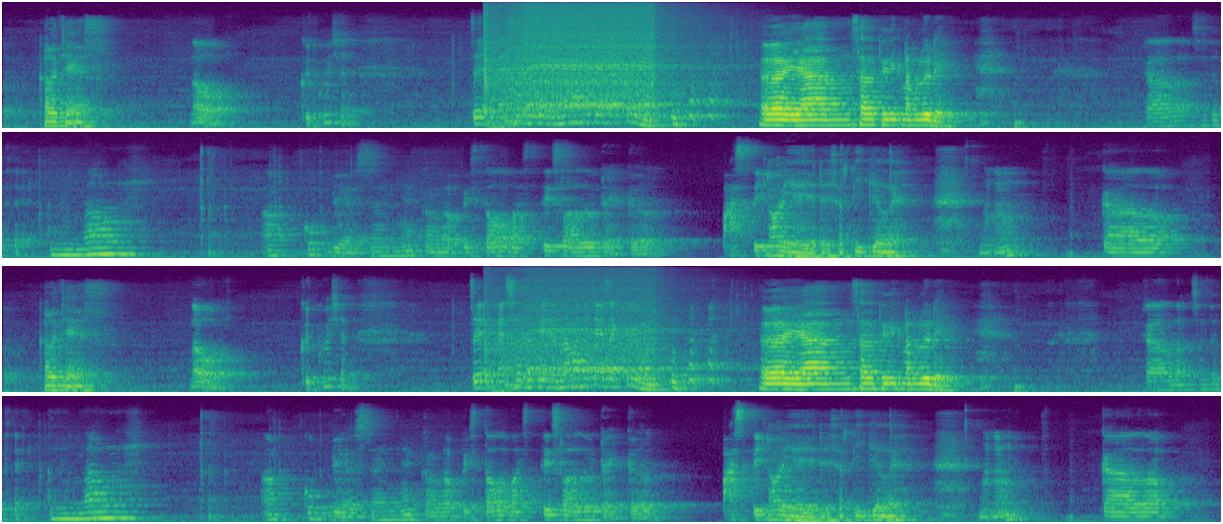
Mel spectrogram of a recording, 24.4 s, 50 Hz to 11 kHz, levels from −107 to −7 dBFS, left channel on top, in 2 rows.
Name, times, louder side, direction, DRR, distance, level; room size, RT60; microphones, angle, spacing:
voice 1, 0.4-1.0 7.6-10.2 14.3-14.4 19.8-21.2 21.5-21.8, left 1 dB, 15° left, 2 dB, 0.9 m, -25 dB
voice 2, 1.9-2.3 3.0-4.0 4.7-7.2 10.6-11.0 11.4-13.6 14.8-18.7 19.4-19.9 21.9-22.4 23.2-23.9, right 1 dB, 55° right, 1 dB, 2.1 m, -35 dB
sound 1, 4.8-7.6, left 4 dB, 60° left, 0.7 m, -34 dB
24.0 x 9.8 x 2.3 m, 1.2 s
head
